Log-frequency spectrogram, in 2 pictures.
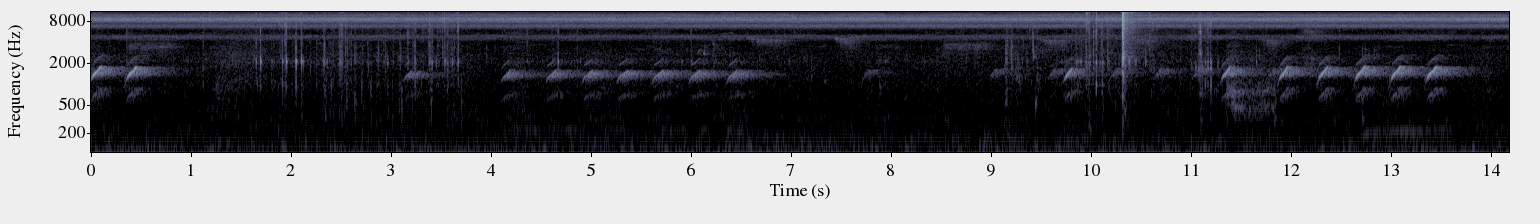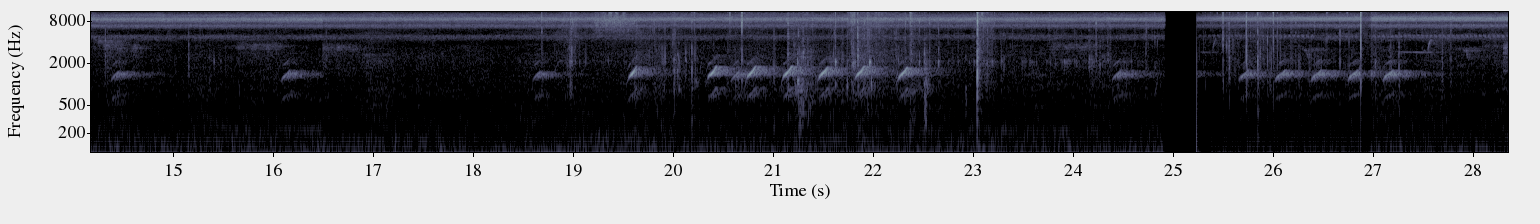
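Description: A bird calling in runs of about six quick rising notes, each run lasting under two seconds and repeating every few seconds. Under it is a steady high-pitched insect drone.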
